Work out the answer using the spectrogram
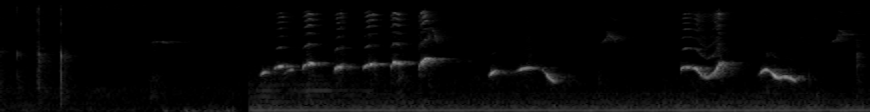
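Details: Whistling while answering a phone call, a pet cockatiel gives a quick series of rising whistled notes, then wavering, looping whistles, over a constant low electrical hum.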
